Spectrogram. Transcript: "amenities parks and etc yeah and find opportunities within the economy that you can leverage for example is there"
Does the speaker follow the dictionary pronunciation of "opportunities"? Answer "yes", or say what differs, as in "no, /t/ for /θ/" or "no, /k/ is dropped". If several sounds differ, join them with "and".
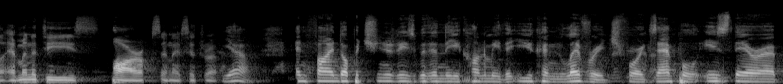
yes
